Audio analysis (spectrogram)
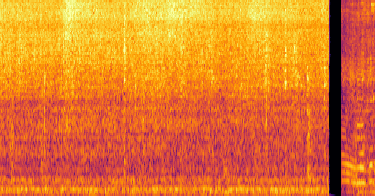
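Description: Salted, turmeric-coated prawns fry in oil in a kadai, making a loud, continuous close sizzle with stirring scrapes; it cuts out briefly near the end before a short stretch of other sound.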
